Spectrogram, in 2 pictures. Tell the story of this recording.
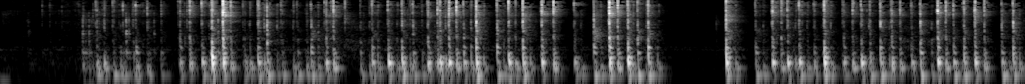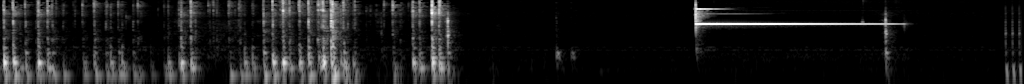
The phone was placed statically on a desk in an office room. Typing on a computer keyboard was performed for most of the recording. After the typing stopped an iPhone notification sound was received.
